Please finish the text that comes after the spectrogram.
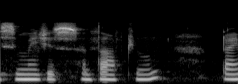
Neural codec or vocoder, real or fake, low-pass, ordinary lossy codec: none; real; 7.2 kHz; none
